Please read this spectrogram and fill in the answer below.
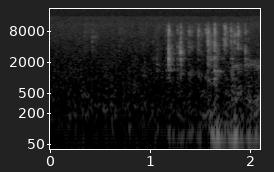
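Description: Faint computer keyboard typing: a few quick keystrokes in the second half, otherwise near silence.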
